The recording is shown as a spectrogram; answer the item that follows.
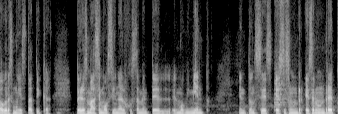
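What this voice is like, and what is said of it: Usual voice. Nothing is said of it.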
